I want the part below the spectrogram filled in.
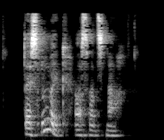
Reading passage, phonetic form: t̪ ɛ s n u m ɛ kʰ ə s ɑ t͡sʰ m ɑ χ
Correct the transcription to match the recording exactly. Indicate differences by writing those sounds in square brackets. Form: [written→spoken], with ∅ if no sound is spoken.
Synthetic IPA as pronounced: t̪ ɛ s n u m ɛ kʰ [ə→ɑ] s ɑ t͡sʰ [m→n] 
